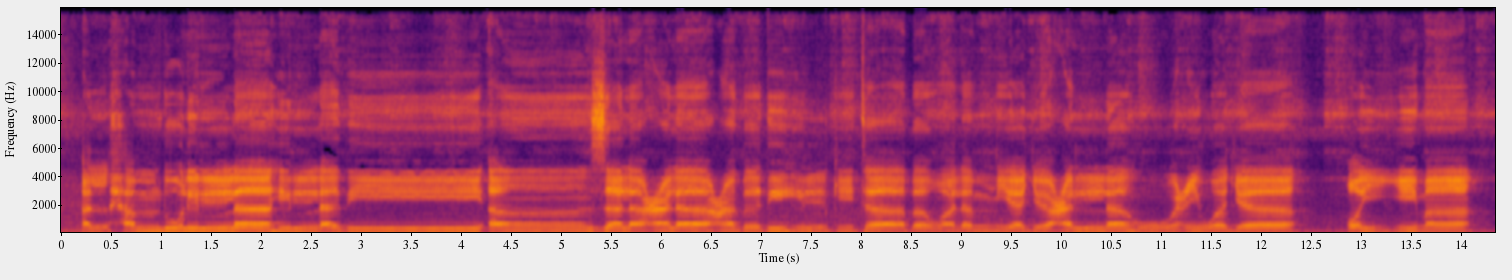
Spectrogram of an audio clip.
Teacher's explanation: Jadi kita berhenti sejenak, kira-kira kurang lebih 2 harokat, kemudian kita sambung tanpa mengambil nafas. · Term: saktah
